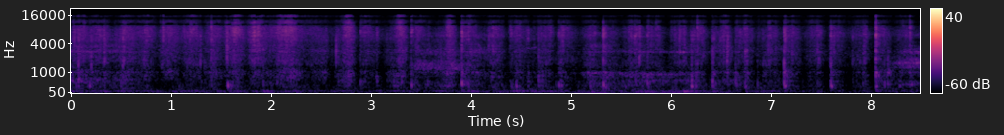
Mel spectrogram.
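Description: Faint, irregular scratching of a 1950 Gillette Rocket Flare safety razor cutting stubble through shaving lather on an against-the-grain pass.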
